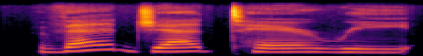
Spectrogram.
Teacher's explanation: five syllables stress on the third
